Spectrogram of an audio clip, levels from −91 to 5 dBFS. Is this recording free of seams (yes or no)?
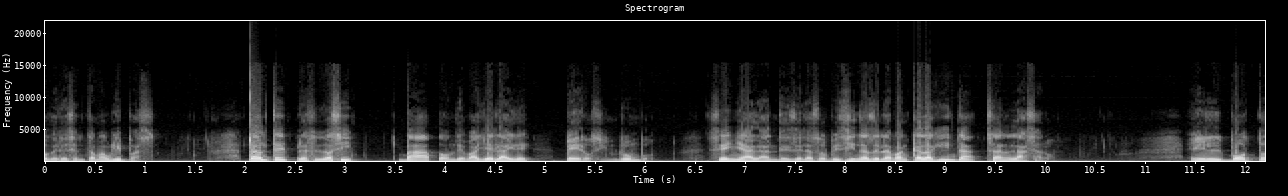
no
